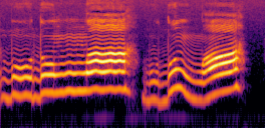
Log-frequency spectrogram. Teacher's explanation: Lafaz Allahnya dibaca secara tafkhim atau tebal.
